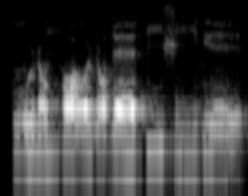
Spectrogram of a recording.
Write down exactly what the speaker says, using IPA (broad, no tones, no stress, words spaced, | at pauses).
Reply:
luɳɔ ʎɔlˠy ɳɔɗɛːk͡piː ʃiːlʲeː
